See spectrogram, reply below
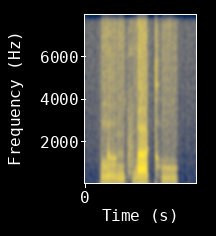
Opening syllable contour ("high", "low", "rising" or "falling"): low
